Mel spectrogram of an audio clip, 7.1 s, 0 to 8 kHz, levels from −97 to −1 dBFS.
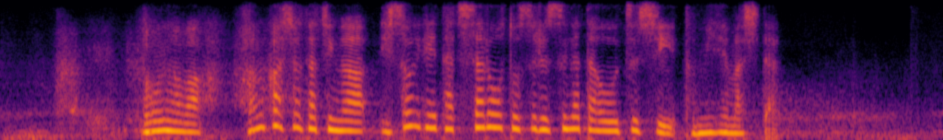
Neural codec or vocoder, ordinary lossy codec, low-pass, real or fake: codec, 24 kHz, 0.5 kbps, DualCodec; Opus, 16 kbps; 7.2 kHz; fake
